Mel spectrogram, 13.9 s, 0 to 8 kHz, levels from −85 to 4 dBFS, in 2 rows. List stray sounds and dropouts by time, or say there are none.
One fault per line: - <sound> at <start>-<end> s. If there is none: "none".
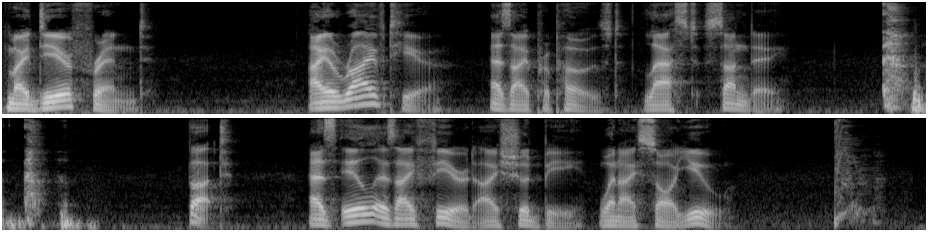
- cough at 6.6-7.7 s
- thud at 13.2-13.6 s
